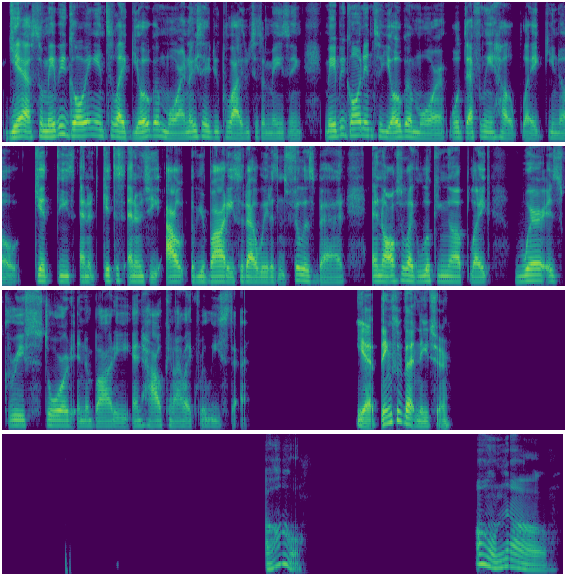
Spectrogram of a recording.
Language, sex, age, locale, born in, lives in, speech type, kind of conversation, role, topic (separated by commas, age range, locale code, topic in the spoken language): English, female, 30-34, en-US, United States, United States, conversation, advice, advisor, How do I cope with and process grief after a miscarriage?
